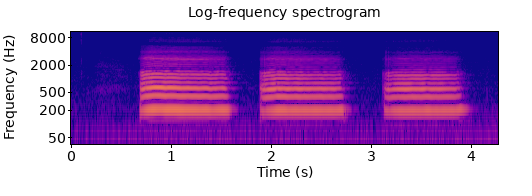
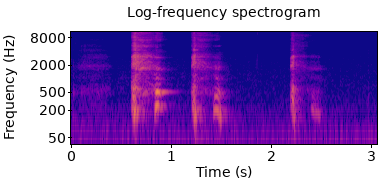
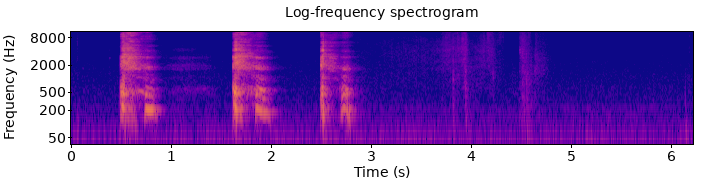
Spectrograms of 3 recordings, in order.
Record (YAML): exhalation_length: 4.3 s
exhalation_amplitude: 814
exhalation_signal_mean_std_ratio: 0.72
cough_length: 3.1 s
cough_amplitude: 1178
cough_signal_mean_std_ratio: 0.33
three_cough_length: 6.2 s
three_cough_amplitude: 3107
three_cough_signal_mean_std_ratio: 0.29
survey_phase: alpha (2021-03-01 to 2021-08-12)
age: 65+
gender: Female
wearing_mask: 'No'
symptom_cough_any: true
symptom_fatigue: true
smoker_status: Never smoked
respiratory_condition_asthma: false
respiratory_condition_other: false
recruitment_source: Test and Trace
submission_delay: 2 days
covid_test_result: Positive
covid_test_method: RT-qPCR
covid_ct_value: 28.5
covid_ct_gene: ORF1ab gene
covid_ct_mean: 29.0
covid_viral_load: 300 copies/ml
covid_viral_load_category: Minimal viral load (< 10K copies/ml)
